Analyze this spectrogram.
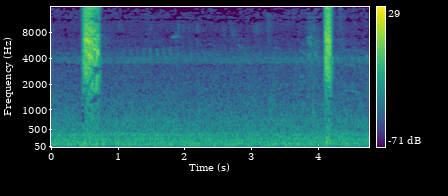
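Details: Female yellow-bellied seedeater (papa-capim) calling to stimulate males to sing: two short, sharp, broadband chips about three and a half seconds apart over a steady low background hiss.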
